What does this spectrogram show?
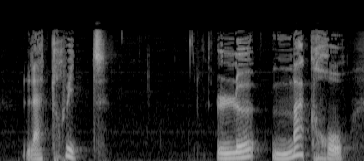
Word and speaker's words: maquereau: t, la truite, le maquereau, so technically this K, just pronounce it K, mac, maquereau, maquereau, alright, and then E, A, U, remember when you combine these three vowels, you get the sound O, maquereau, okay, and then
